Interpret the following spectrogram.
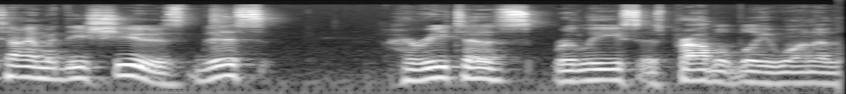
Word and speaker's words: Jarritos: um in the video so haritos is the proper way to say it right and it stands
